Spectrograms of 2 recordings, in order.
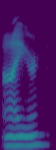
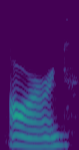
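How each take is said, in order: First: It is said with a standard two-syllable pronunciation. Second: It is said in a Southern accent, like 'arn'. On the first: "instead of iron" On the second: "certain Southern accents where they also say Arn"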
